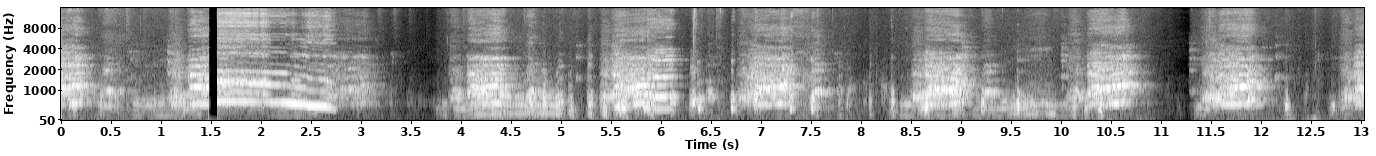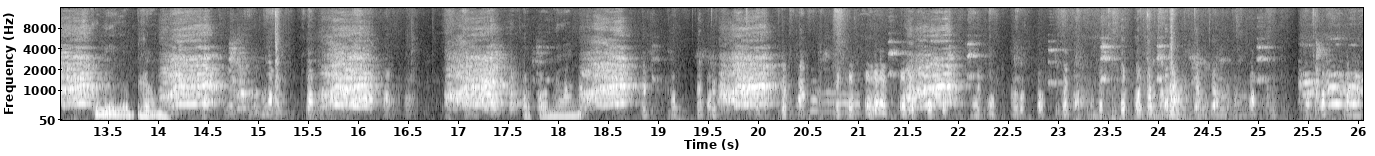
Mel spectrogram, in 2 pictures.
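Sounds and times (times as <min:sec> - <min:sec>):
roosters crowing: 0:00.0 - 0:03.2, 0:03.9 - 0:07.7, 0:23.2 - 0:26.0
chickens clucking: 0:00.0 - 0:26.0.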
